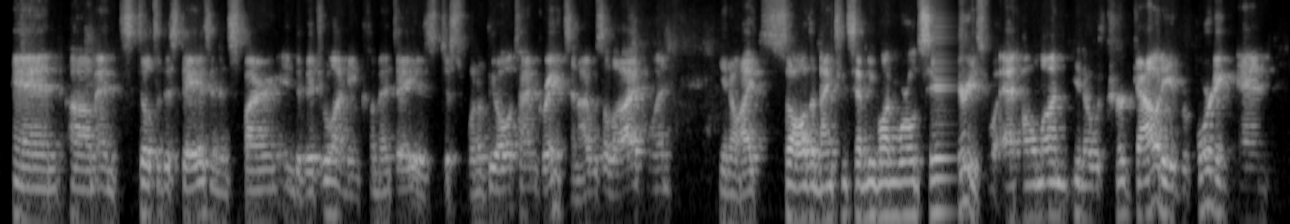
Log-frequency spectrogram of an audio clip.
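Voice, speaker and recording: Against background music, a man talks fairly quickly in a monotone, flat way at medium pitch, with hardly any pauses. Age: 50s. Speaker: photographer. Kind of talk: interview. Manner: loud.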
